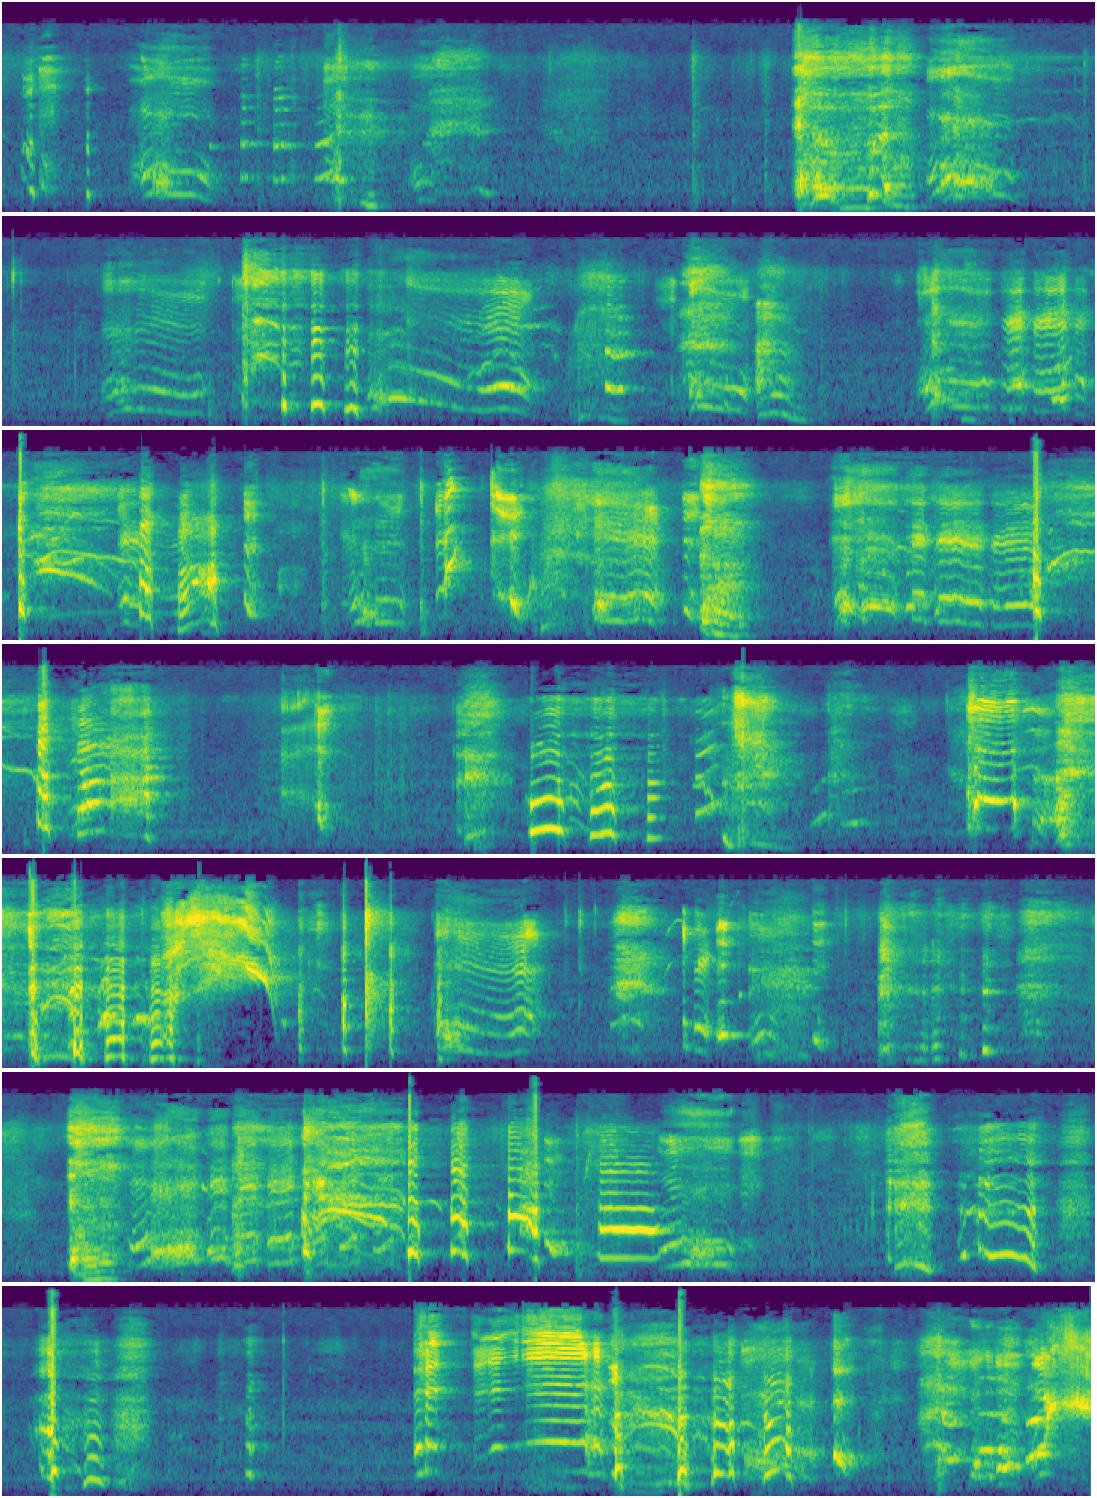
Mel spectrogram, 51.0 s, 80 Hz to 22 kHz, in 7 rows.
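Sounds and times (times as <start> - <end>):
baby laughing: 0.1 - 2.4, 8.0 - 11.0, 13.4 - 19.2, 20.1 - 23.1, 28.3 - 32.9, 33.6 - 34.7, 37.2 - 41.4, 46.5 - 50.9.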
